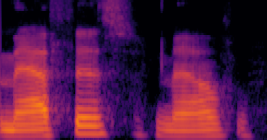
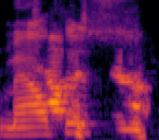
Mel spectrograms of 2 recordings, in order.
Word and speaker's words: Malthus: Mathis? How do you say it? Malthus.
